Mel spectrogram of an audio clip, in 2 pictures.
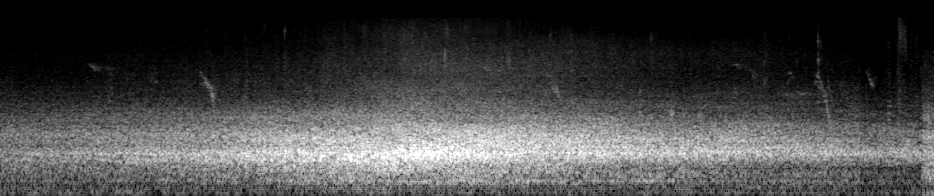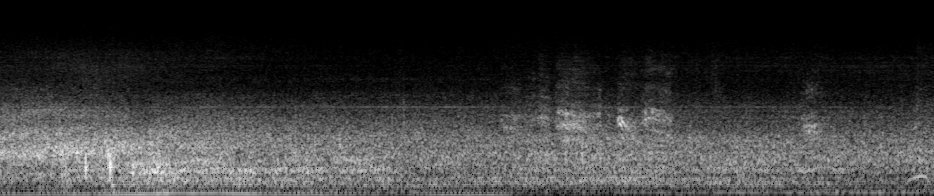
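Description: A swell of passing-vehicle noise that builds to a peak about four seconds in and fades away by about eight seconds, followed by crows cawing a few times in the second half.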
